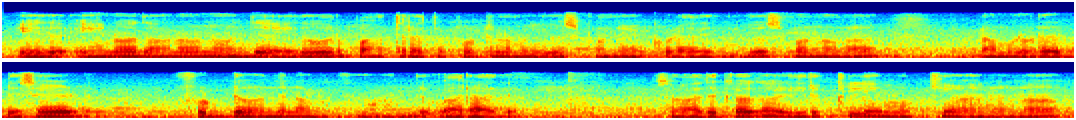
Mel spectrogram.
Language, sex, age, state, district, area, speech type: Tamil, male, 18-30, Tamil Nadu, Salem, urban, spontaneous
